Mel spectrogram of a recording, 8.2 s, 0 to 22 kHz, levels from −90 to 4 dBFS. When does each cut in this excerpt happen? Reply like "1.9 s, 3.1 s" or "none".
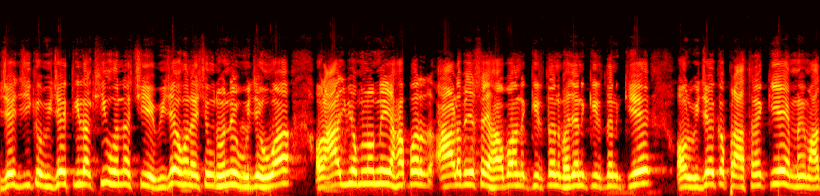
none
